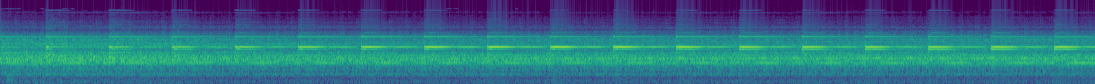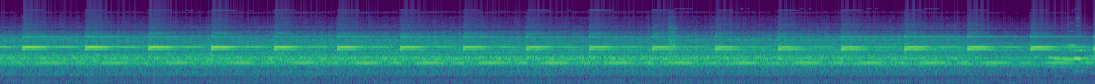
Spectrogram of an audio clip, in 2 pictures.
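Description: Sound-equipped model Conrail diesel locomotive moving slowly. Its speaker plays a diesel engine running with the locomotive bell ringing steadily, about two rings a second.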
